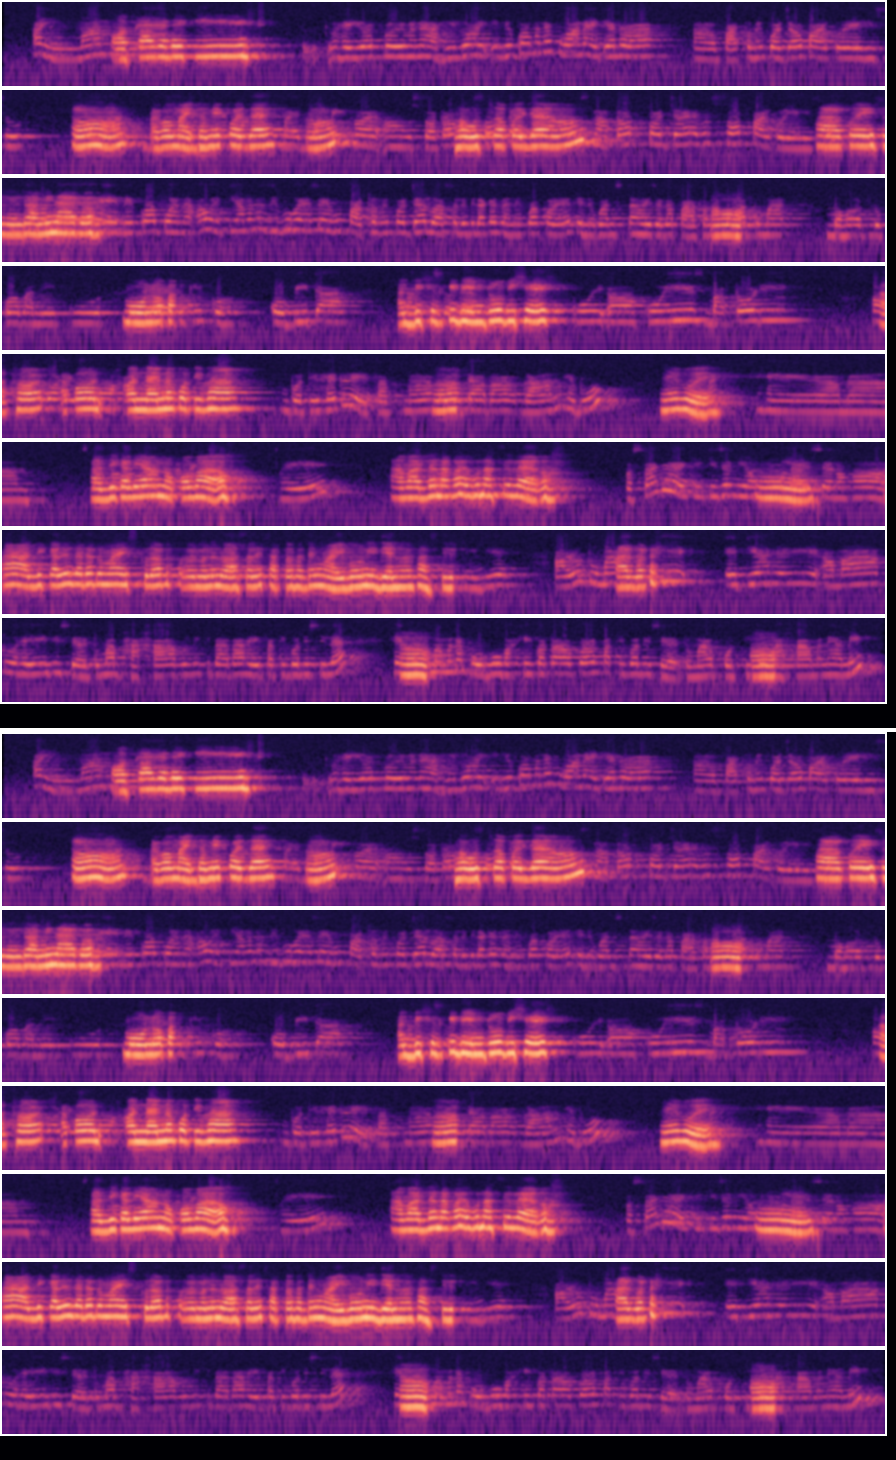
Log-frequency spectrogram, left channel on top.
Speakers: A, on the left (about 30°); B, on the right (about 20°).
A: আ, ইমান
B: সঁচাকে
A: মানে
B: দেই কি
A: হেৰিয়ত পৰি মানে আহিলোৱা এনেকুৱা মানে পোৱা নাই এতিয়া ধৰা অ, প্ৰাথমিক পৰ্যায় পাৰ কৰি আহিছো।
B: অ
A: বা বাকী
B: আকৌ মাধ্যমিক
A: তেনেকে
B: পৰ্যায়
A: ধৰা মাধ্যমিক
B: অ
A: হয় অ, উচ্চতৰ হওক
B: উচ্চ
A: চব
B: পৰ্যায়
A: তেনেকে স্নাতক
B: অ
A: পৰ্যা়য় সেইবোৰ চব পাৰ কৰি আহিছো
B: পাৰ কৰি আহিছো
A: কিন্তু
B: আমি
A: মানে
B: নাই
A: এনেকুৱা
B: পোৱা
A: পোৱা নাই অ, এতিয়া মানে যিবোৰ হৈ আছে সেইবোৰ প্ৰাথমিক পৰ্যায়ৰ ল'ৰা - ছোৱালী বিলাকে যেনেকুৱা কৰে তেনেকুৱা নিচিনা হৈ জাগাত প্ৰাৰ্থনা
B: অ
A: সভাত তোমাৰ মহৎ লোক বাণী অ,
B: মৌন
A: এ, এইটো কি ক' কবিতা
B: আন
A: তাৰপিছতে
B: বিশেষকে দিনটোও
A: আকৌ
B: বিশেষ।
A: কুই অ, কুইজ বাতৰি সংকল্প
B: সাঁথৰ
A: সেইবোৰ
B: আকৌ
A: অ, সাঁথৰ
B: অন্যান্য প্ৰতিভা
A: প্ৰতি সেইটোৱেই তাত
B: অ
A: <unintelligible> কবিতা বা গান সেইবোৰ।
B: সেইবোৰে
A: ৰামে হে ৰাম-ৰাম। স্নাতকতো
B: আজিকালি আৰু
A: সেইবোৰ
B: নকবা
A: নাথাকিলে
B: আৰু
A: হেয়ে। মানে
B: আমাৰ
A: কিমান
B: দিনত আকৌ সেইবোৰ
A: কি-কি
B: নাছিলে আকৌ
A: সঁচাকে কি-কি যে নিয়মবোৰ
B: উম
A: ওলাইছ ছে নহয়।
B: আহ আজিকালি যাতে তোমাৰ স্কুলত অ, মানে লৰা-ছোৱালীক, ছাত্ৰ- ছাত্ৰীক মাৰিবও নিদিয়ে নহয় ফাৰ্ষ্ট।
A: নিদিয়ে আৰু তোমাৰ
B: আগতে
A: মানে কি এতিয়া হেৰি আমাৰ টো হেৰি দিছে তোমাৰ ভাষা বুলি কিবা এটা হেৰি পাতিব দিছিলে সেইটো
B: অ
A: তোমাৰ মানে বহু ভাষিকতাৰ ওপৰত পাতিব দিছে। তোমাৰ প্ৰতিটো
B: অ
A: ভাষা মানে আমি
